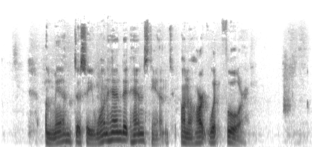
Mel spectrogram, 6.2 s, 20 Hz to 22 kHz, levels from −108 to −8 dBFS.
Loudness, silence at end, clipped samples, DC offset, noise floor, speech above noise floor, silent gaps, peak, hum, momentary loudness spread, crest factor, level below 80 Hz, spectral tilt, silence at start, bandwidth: -31 LUFS; 0.5 s; under 0.1%; under 0.1%; -87 dBFS; 57 dB; none; -10 dBFS; none; 10 LU; 22 dB; -76 dBFS; -5 dB/octave; 0.9 s; 13.5 kHz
